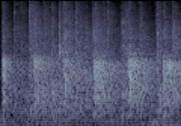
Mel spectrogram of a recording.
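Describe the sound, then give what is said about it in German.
Scattered clapping from an audience answering whether they know what Mutterkorn (ergot) is, a steady patter of many hands at moderate volume that swells and eases slightly, with no voices over it. “Wisst ihr, was Mutterkorn ist? Einmal bitte klatschen.”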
